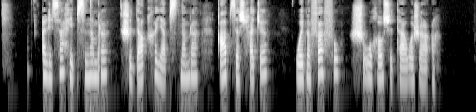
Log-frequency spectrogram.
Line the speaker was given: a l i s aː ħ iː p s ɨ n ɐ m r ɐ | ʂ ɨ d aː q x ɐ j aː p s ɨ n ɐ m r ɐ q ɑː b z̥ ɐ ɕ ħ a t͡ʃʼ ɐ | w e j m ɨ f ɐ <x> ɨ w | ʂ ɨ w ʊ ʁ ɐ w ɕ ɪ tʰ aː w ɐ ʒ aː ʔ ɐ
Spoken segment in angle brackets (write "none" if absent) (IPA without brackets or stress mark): f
